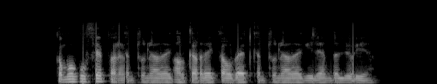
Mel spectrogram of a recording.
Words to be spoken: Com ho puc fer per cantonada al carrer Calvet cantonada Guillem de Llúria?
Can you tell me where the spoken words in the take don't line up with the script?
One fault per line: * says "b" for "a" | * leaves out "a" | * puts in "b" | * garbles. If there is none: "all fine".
all fine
